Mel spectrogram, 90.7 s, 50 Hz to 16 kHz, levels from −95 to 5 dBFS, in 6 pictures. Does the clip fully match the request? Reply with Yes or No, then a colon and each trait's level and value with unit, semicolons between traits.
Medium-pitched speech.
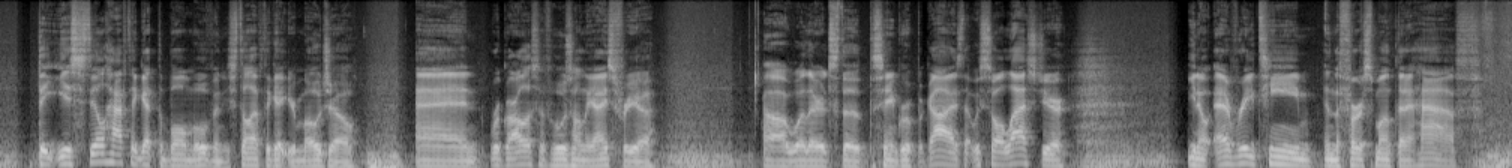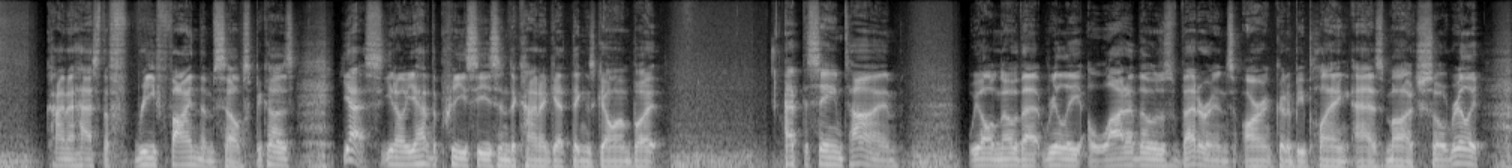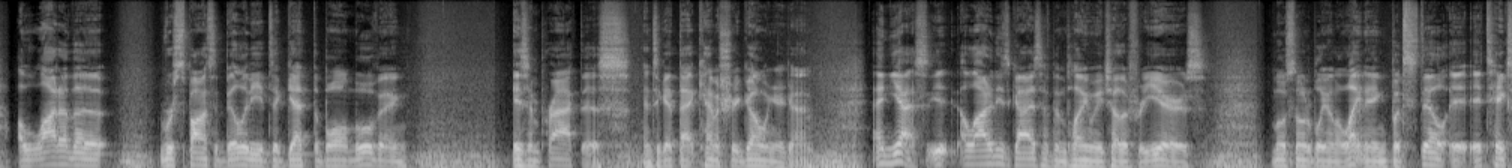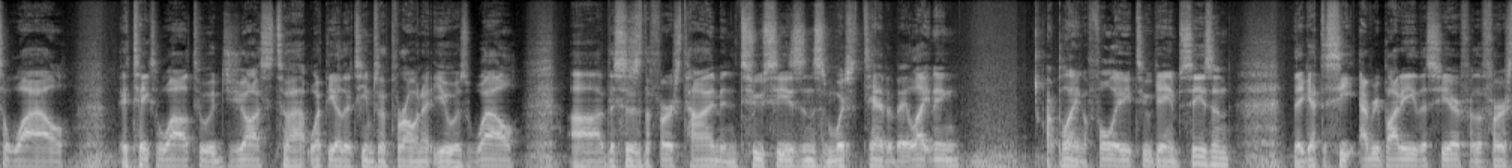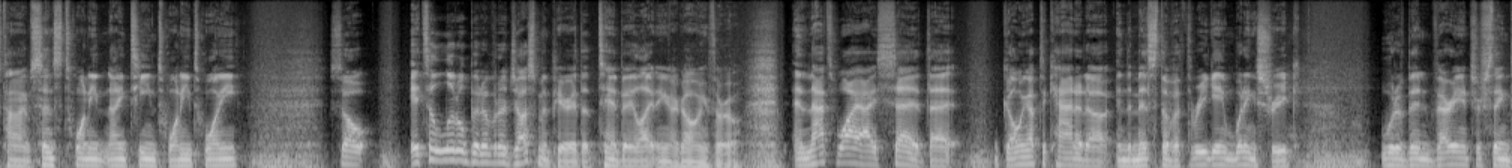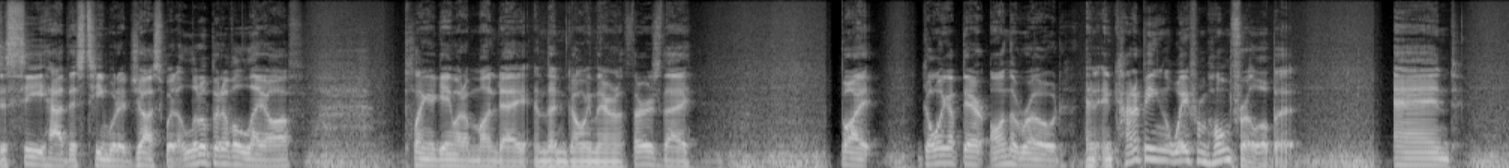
No: very low, 90 Hz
